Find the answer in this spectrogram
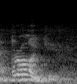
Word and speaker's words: Breuer: Se pronuncia Breuer.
